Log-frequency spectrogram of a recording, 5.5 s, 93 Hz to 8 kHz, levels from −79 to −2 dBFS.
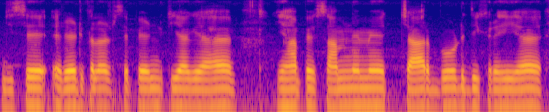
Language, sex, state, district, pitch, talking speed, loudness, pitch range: Hindi, male, Jharkhand, Palamu, 120 Hz, 185 wpm, -19 LUFS, 115-120 Hz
